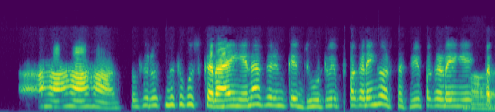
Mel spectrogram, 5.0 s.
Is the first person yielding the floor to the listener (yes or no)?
yes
